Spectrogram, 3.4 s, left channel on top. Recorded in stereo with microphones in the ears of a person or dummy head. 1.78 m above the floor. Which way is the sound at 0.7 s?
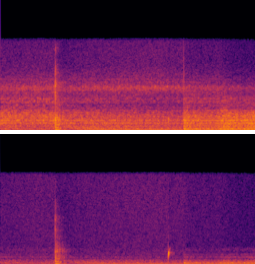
35° left (ahead or behind).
